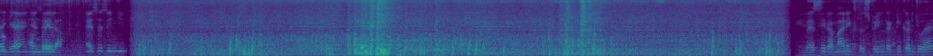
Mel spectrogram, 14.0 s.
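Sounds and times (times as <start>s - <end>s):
train clatter surges: 2.0s - 11.9s
train wheels rushing on rails: 2.0s - 11.9s.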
